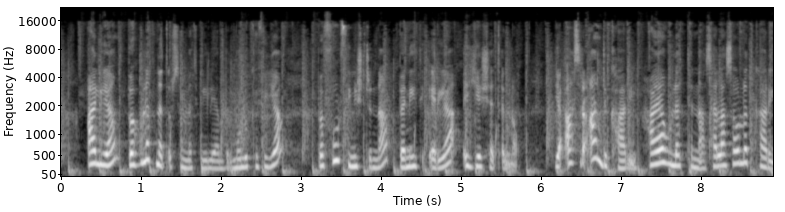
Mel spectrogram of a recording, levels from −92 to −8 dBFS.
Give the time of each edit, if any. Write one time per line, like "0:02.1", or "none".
none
